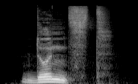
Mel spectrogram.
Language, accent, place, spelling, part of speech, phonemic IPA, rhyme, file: German, Germany, Berlin, Dunst, noun, /dʊnst/, -ʊnst, De-Dunst.ogg
- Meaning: haze, mist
